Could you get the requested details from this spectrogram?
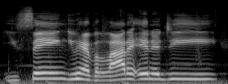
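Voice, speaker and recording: A playful woman hosting a podcast, her voice bright and a little higher than most. She teases her guests and laughs easily. Faint music runs underneath. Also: normal speed. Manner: playful, teasing, laughs often. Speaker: podcast host. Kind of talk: casual interview chat.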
